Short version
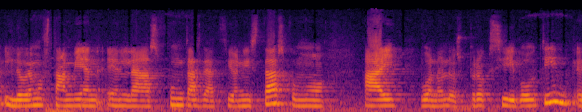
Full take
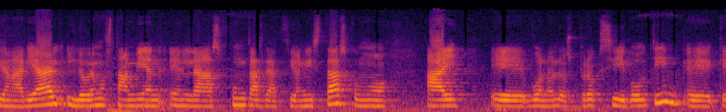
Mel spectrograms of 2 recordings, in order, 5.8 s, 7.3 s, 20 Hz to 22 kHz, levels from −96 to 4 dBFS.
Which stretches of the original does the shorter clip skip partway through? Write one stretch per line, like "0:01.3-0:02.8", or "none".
0:04.8-0:05.3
